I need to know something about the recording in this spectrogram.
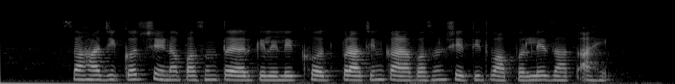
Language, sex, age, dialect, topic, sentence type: Marathi, female, 18-24, Standard Marathi, agriculture, statement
